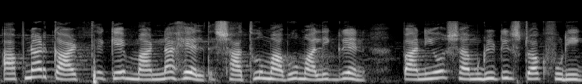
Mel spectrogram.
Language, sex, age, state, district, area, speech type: Bengali, female, 30-45, West Bengal, Paschim Bardhaman, urban, read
